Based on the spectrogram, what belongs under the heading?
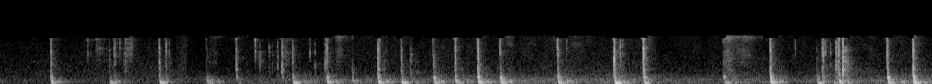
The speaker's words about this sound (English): That sounds like somebody hammering on a keyboard. I thought somebody wanted to ask a question.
